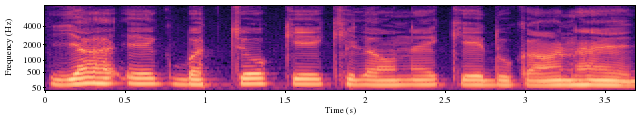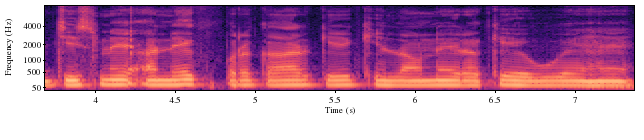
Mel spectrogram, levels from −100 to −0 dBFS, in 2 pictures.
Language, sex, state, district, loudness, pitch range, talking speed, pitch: Hindi, male, Chhattisgarh, Raipur, -18 LUFS, 115-130 Hz, 130 wpm, 120 Hz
